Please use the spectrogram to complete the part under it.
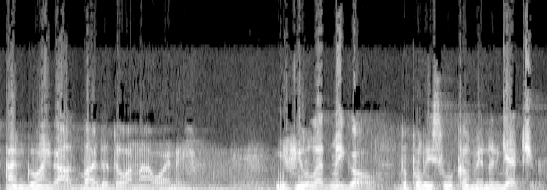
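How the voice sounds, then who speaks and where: An actor playing a weary, stubborn old shopkeeper who is calmly defiant, in a 1960s radio drama. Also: male voice, sits low, measured pace, gravelly, pauses often, husky, heavily acted. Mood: calm, resolute.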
